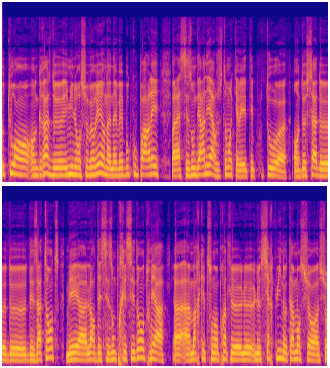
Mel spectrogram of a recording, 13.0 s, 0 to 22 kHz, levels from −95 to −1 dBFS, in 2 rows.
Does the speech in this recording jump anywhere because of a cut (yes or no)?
yes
